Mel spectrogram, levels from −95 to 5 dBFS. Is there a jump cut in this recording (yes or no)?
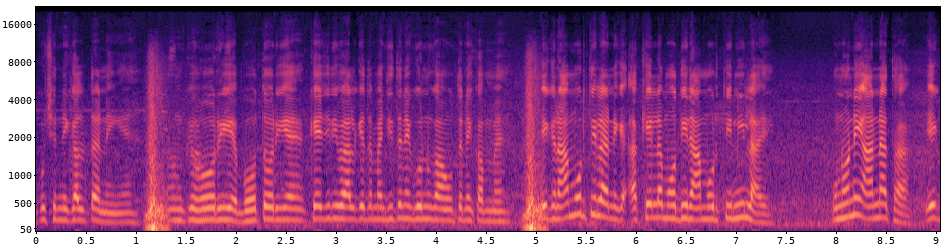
yes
